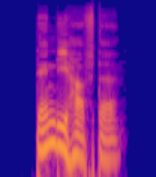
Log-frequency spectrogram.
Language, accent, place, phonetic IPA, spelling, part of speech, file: German, Germany, Berlin, [ˈdɛndihaftə], dandyhafte, adjective, De-dandyhafte.ogg
- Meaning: inflection of dandyhaft: 1. strong/mixed nominative/accusative feminine singular 2. strong nominative/accusative plural 3. weak nominative all-gender singular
